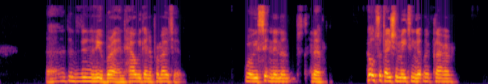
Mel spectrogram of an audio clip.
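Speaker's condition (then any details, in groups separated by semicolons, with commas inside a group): Parkinson's disease; physiotherapy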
